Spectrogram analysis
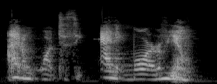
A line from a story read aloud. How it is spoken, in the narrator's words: he hissed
